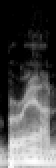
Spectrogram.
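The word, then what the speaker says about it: Braun: b r a n is pronounced Brown in German so people who know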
